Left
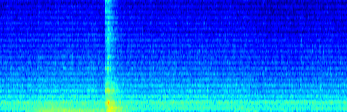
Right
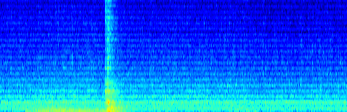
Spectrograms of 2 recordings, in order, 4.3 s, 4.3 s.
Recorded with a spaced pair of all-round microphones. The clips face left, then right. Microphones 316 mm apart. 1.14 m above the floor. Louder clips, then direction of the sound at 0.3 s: Right 1 dB; 20° right (ahead or behind).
